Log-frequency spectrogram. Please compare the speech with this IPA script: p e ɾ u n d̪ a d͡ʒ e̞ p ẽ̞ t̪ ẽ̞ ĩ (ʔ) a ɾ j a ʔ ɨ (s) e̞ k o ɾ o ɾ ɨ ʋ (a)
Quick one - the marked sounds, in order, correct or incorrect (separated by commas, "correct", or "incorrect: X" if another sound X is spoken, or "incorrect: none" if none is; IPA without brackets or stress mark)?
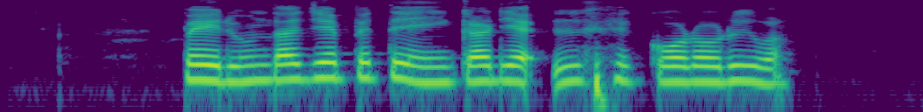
incorrect: k, incorrect: h, correct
